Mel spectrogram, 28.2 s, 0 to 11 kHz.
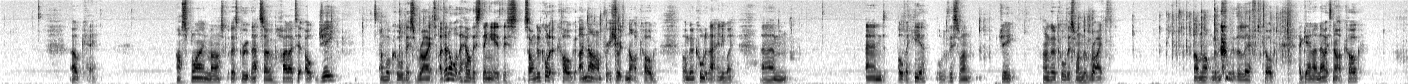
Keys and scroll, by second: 6.5 alt+g, 7.9-9.5 typing, 11.2-12.5 typing, 19.6 alt+g, 21.0-22.4 typing, 24.0-26.0 typing.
